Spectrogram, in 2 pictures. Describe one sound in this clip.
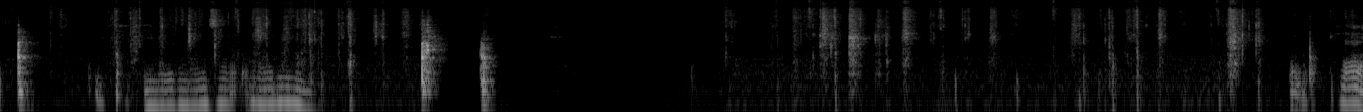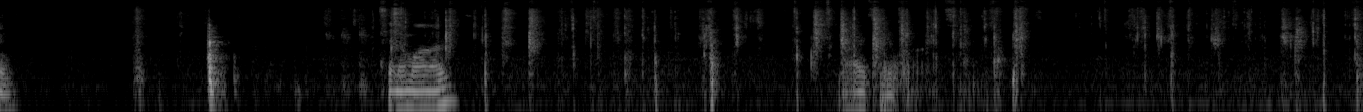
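Cards shuffle and flick in a pair of hands close by.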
